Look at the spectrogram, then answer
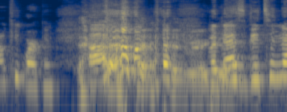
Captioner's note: laughter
